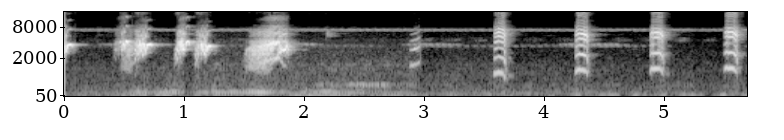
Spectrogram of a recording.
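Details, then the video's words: Long-tailed shrike singing to provoke other shrikes: a few harsh rasping notes open the phrase, then sharp descending whistled notes repeated about every two-thirds of a second, with a faint low hum early on. "Burung cendet gacor Bikin cendet bahan terpancing ikut gacor"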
